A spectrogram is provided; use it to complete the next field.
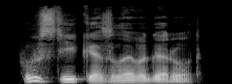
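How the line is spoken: Sighing. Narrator (Russian): вздохнул босс

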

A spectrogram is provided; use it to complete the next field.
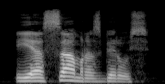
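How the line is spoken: Angry snarl. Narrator (Russian): рыкнул разозленный Чейз

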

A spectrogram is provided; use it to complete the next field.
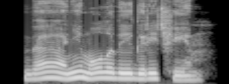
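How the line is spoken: Sigh. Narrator (Russian): вздохнул синеглазый

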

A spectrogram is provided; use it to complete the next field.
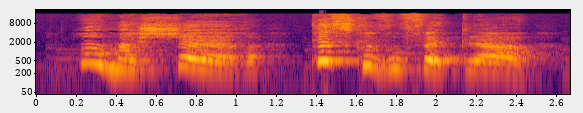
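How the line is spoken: Ladies exclaiming together. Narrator (French): s'écrièrent les dames

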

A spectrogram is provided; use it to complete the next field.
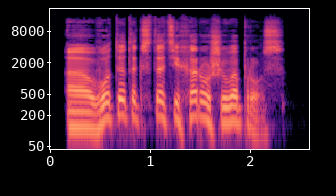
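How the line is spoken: Calm interjection. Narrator (Russian): спокойно вмешался я

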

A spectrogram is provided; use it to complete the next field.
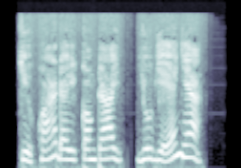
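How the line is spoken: Smiling father. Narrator (Vietnamese): Ba chỉ mỉm cười thôi và nói

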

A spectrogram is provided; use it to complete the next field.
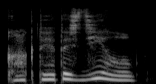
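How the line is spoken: Stunned whisper. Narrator (Russian): прошептала я ошеломленно

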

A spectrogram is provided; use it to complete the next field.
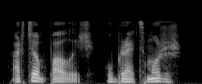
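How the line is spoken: Quiet question. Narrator (Russian): тихо спросил Стрелковский

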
